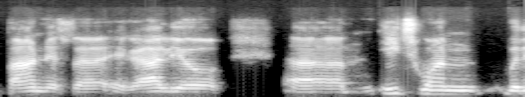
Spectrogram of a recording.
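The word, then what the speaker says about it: Πάρνηθα: Using modern Greek pronunciation, Mount Imitos, Pendeli, Parnitha, Egalio, each one with its own particular gift.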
